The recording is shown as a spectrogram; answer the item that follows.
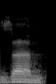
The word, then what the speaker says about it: Xen: We hope you'll love the comfort the the comfort um and you'll love your the comfort and support of the Zen pronounced Zen, but you can't spell comfort right.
